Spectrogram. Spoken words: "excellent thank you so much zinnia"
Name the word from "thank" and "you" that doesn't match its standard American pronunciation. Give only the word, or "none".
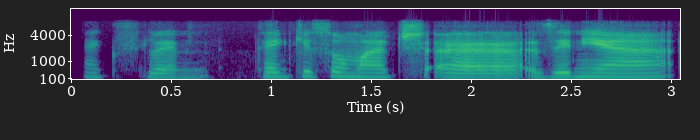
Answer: thank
